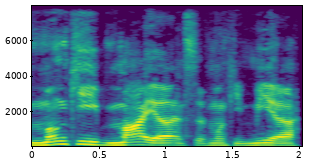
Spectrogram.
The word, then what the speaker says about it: Monkey Mia: any answer that that it is actually pronounced a monkey Maya and sub monkey mia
